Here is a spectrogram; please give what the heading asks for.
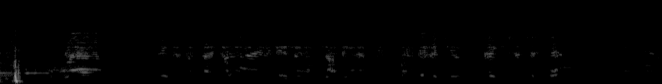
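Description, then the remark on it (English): A sharp clunk of a telephone receiver as a man in a movie scene hangs up on a judge in shock, then a quick goofy, swooping musical flourish, followed by a stretch of chattering voices under a faint steady hum. “So we get the goofy music, and he just hangs up the phone.”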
